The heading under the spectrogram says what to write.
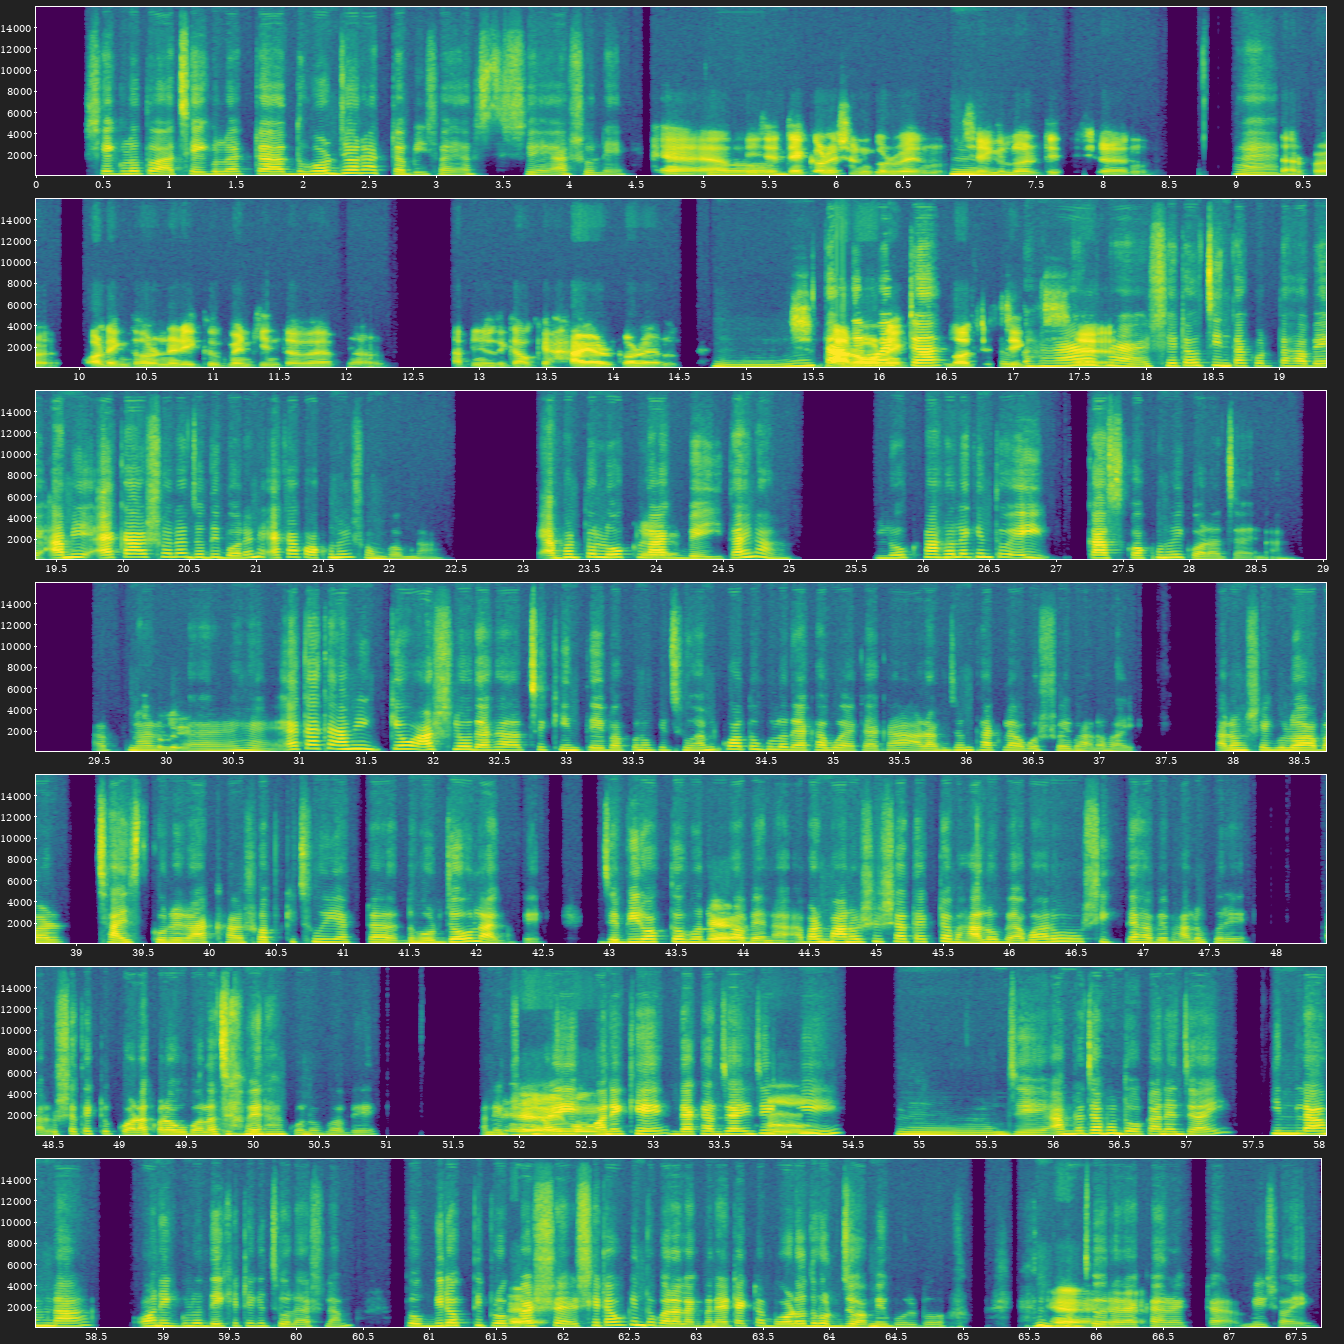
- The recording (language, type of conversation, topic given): Bengali, unstructured, তুমি কীভাবে নিজের স্বপ্ন পূরণ করতে চাও?
- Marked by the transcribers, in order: lip smack; tapping; other background noise; laughing while speaking: "যাবে না"; laughing while speaking: "ধৈর্য"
